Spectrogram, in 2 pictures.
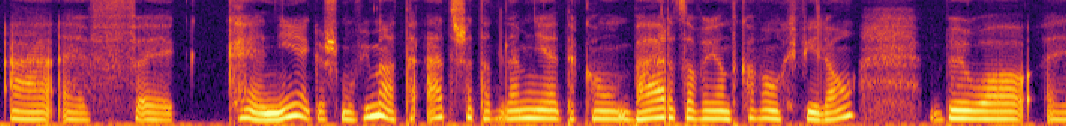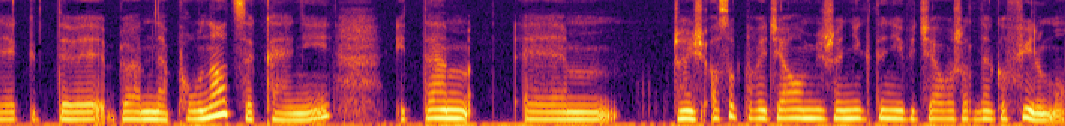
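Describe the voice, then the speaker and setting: A woman speaks at a moderate pace in a medium pitch with a dark, mellow tone. Her intonation is fairly even, on a very clean recording with a silent background. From southern Poland, Wieliczka near Kraków. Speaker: journalist and author. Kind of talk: interview.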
